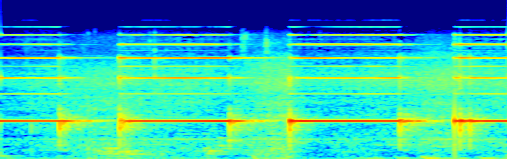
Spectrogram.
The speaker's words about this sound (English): What the fuck is this? Can you hear it? Can you hear that? Can you hear that? It's my PC.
